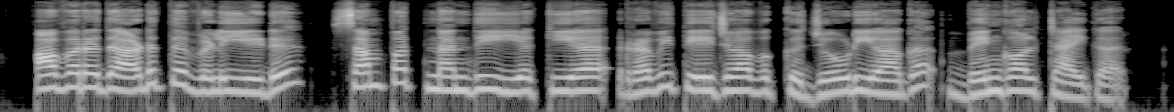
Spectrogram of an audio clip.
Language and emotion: Tamil, neutral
